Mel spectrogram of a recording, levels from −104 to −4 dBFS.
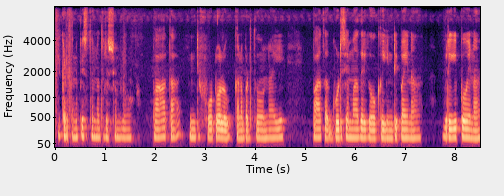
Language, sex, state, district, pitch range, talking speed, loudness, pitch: Telugu, male, Andhra Pradesh, Anantapur, 130-145 Hz, 90 wpm, -20 LUFS, 135 Hz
